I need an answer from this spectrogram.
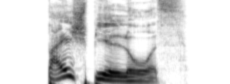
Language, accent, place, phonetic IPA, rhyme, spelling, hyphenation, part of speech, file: German, Germany, Berlin, [ˈbaɪ̯ʃpiːlloːs], -oːs, beispiellos, bei‧spiel‧los, adjective, De-beispiellos.ogg
- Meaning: unprecedented; unheard-of (never having occurred, or having occurred only once and never again)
